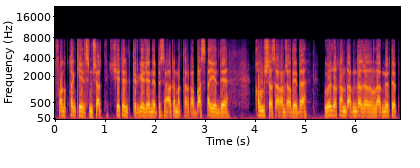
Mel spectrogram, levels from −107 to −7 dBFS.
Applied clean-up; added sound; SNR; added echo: neural diffusion model UNIVERSE++.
